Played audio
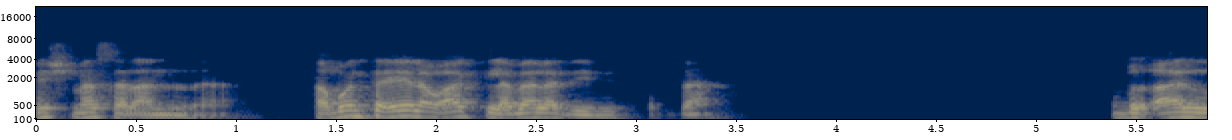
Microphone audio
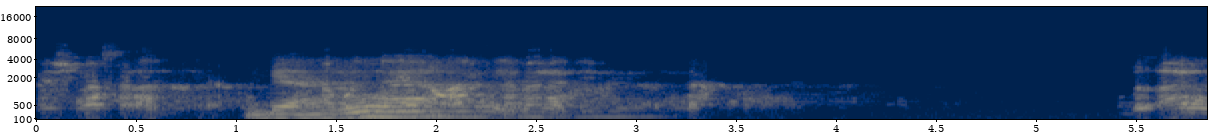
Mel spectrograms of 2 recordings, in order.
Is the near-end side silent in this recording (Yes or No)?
No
